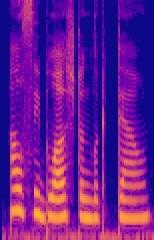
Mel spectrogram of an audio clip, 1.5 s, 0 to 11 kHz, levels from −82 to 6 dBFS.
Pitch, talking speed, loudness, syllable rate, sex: 230 Hz, 195 wpm, -16 LUFS, 6.3 syllables/s, female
